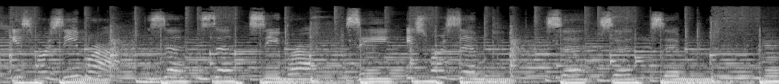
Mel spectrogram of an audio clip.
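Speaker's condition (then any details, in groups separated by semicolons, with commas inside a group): No condition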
